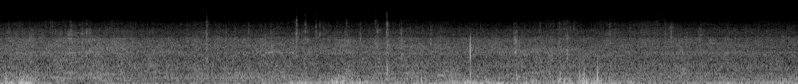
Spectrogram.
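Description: A pack of road-racing bicycles rushing past, tyres hissing on tarmac, mixed with steady wind buffeting the microphone.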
